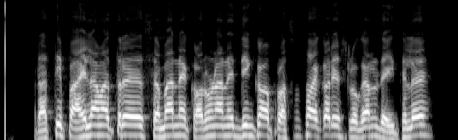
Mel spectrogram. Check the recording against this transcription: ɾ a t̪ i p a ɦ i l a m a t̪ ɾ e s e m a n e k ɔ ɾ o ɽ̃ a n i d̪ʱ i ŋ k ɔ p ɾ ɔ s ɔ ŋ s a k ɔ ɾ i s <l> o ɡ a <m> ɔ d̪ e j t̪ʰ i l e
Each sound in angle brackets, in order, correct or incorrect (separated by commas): correct, incorrect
